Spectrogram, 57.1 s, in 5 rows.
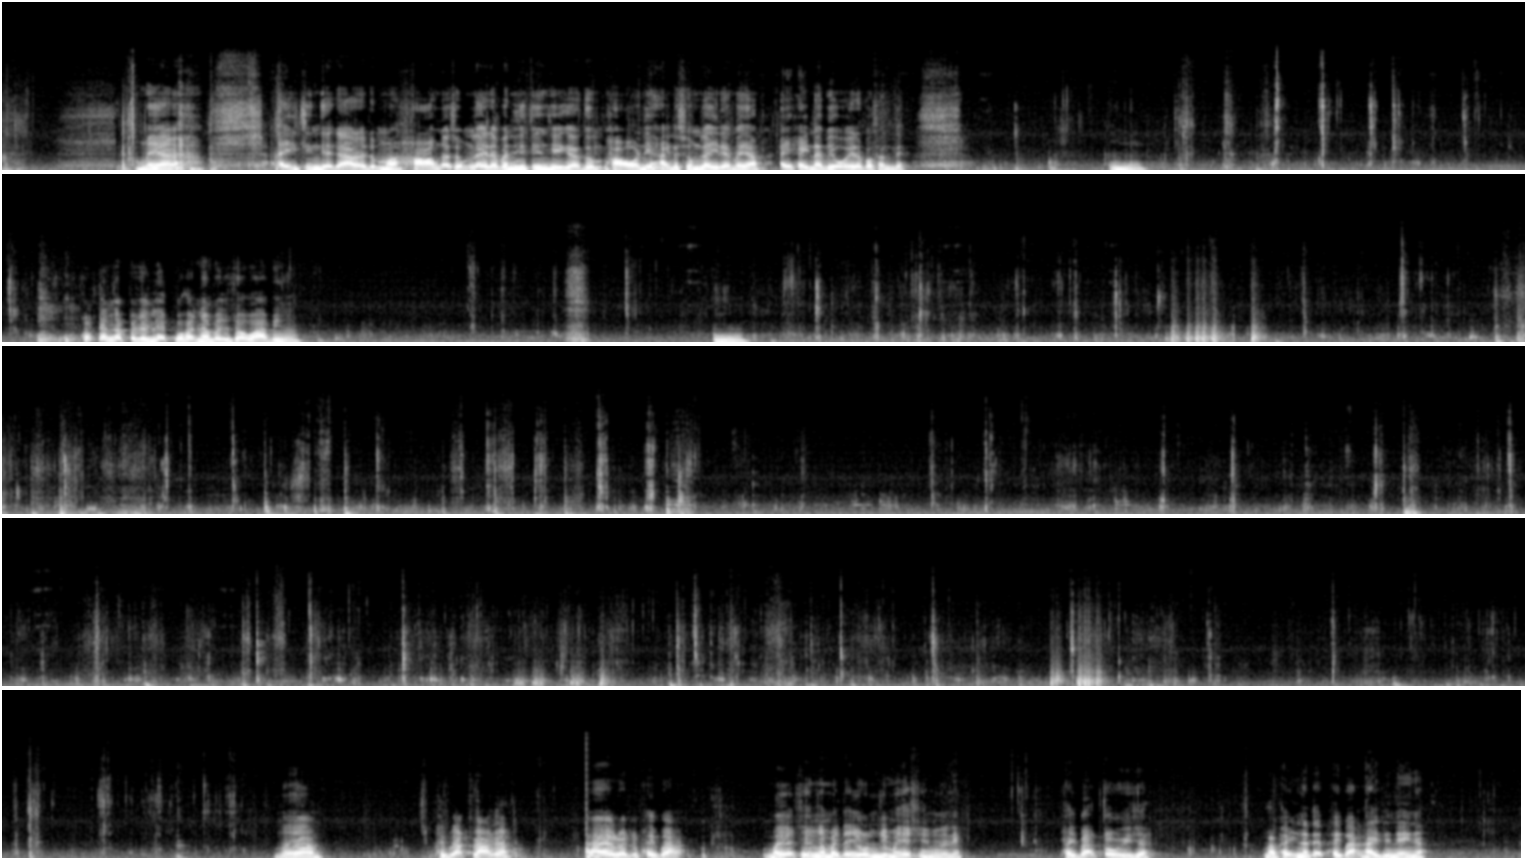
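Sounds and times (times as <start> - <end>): person chewing food: 6.9 - 11.9, 14.8 - 47.7, 48.4 - 49.0, 50.9 - 51.3, 54.4 - 55.2, 56.6 - 57.0.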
